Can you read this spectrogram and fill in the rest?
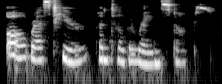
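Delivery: soft unvoiced whisper. Worn-out Mister Bird sheltering from rain, whispering. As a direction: whisper it wearily.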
